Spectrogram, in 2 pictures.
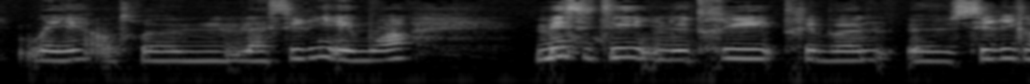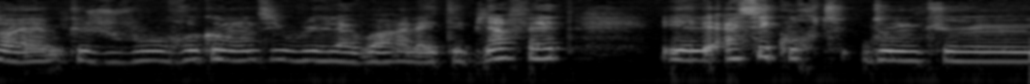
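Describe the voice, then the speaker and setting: A young woman talks casually to her viewers while sick, pausing often to search for words. Her voice sits at an ordinary pitch but carries a gravelly, creaky fry. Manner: hesitant, many fillers and restarts. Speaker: YouTuber reviewing dramas. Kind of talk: casual chat.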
